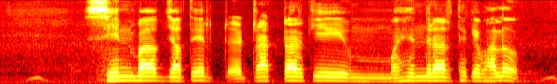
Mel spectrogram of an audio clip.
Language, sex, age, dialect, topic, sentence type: Bengali, male, 18-24, Standard Colloquial, agriculture, question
